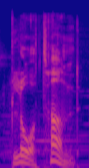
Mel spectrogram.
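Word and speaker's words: Blåtand: name Bluetooth is just an anglicization of the original Scandinavian spelling and pronunciation which is blon but why though that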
